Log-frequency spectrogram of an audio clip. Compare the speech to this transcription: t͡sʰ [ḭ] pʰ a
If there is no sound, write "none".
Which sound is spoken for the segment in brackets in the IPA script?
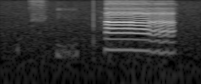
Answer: ḭ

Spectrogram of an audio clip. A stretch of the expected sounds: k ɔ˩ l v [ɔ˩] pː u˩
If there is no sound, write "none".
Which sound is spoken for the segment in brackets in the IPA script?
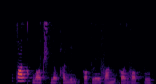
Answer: ɔ˩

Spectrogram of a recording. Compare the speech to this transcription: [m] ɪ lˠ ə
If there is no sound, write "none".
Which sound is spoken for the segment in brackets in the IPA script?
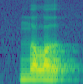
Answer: m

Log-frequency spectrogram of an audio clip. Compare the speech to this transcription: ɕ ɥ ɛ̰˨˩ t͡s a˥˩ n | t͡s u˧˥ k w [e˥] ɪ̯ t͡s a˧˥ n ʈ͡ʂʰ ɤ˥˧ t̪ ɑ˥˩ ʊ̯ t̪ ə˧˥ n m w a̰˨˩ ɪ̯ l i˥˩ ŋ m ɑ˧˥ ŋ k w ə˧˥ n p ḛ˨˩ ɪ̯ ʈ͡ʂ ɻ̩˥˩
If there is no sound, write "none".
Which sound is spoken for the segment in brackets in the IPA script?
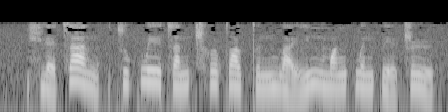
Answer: e˥˩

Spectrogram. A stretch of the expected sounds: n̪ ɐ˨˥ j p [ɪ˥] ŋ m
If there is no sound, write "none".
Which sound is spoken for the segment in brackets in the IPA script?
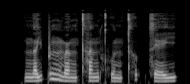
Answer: ɪ˥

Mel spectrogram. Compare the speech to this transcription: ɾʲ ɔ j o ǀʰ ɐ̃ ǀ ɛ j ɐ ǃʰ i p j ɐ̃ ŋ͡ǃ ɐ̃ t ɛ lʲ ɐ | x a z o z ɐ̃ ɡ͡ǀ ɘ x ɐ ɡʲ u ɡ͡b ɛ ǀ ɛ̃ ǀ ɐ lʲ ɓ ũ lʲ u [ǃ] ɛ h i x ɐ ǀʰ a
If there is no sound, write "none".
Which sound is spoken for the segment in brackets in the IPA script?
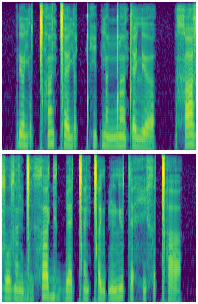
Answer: t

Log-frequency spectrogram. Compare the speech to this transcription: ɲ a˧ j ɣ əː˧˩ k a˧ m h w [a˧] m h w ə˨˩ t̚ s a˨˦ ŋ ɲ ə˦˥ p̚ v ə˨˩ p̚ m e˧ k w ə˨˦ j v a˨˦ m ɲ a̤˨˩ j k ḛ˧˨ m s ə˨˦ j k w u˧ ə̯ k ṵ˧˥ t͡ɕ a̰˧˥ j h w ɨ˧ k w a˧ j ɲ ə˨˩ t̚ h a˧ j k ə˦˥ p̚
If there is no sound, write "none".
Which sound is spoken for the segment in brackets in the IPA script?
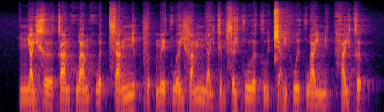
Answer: a˨˦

